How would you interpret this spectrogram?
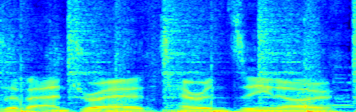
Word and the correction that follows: Terenzio: I haven't pronounced that right at all, I'm so sorry. Terenzio is the last name, sorry.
